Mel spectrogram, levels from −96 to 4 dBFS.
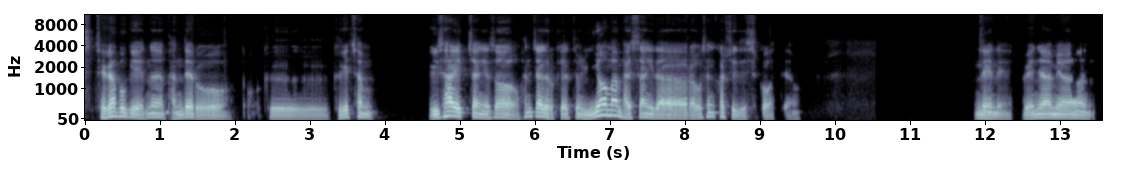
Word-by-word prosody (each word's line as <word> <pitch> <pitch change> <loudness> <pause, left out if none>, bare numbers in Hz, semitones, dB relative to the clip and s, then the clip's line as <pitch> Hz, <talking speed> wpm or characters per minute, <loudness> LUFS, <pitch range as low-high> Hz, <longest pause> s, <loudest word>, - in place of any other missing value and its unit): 제가 125 +8 +4
보기에는 110 -3 0
반대로 85 -5 -1 0.2
거 - - -26 0.2
그 70 -3 -6
그게 100 +4 -1
참 105 -4 -3 0.8
의사의 130 +9 +5
입장에서 105 -4 0
환자를 125 -2 +2
그렇게 95 -1 -3
좀 95 -2 -2
'위험한 155 - +4
발상이다.'라고 90 -4 +1
생각할 120 +2 -4
수도 70 -7 -6
있을 75 - -13
것 - - -5
같아요. 65 0 -16 2.3
네네. 80 -6 -1 0.2
왜냐하면 95 0 +1
95 Hz, 240 characters per minute, -23 LUFS, 85-110 Hz, 2.3 s, 의사의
